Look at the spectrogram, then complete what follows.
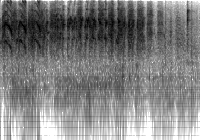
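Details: Budgerigar flock eating food, giving rapid high chirps: a few clear arched notes at first, then a fast continuous chatter of many birds that fades toward the end.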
